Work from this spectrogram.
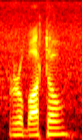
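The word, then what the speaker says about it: ロボット: And I know they pronounce in Japanese Roboto.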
